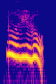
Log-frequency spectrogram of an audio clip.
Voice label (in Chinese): "沐浴露", Chinese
